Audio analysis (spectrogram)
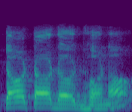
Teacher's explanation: only the tip of the tongue is touching the upper palate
